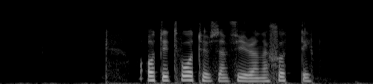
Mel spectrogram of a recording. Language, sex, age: Swedish, female, 48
